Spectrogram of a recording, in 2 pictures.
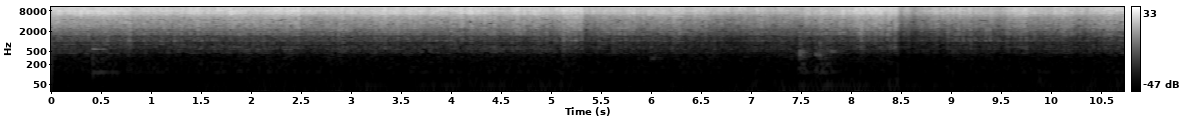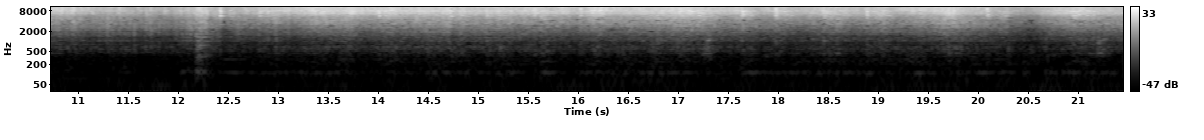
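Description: Chopped okra sizzling in hot mustard oil in a steel wok: a loud, steady frying hiss, with a few sharp knocks from a spatula stirring it.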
